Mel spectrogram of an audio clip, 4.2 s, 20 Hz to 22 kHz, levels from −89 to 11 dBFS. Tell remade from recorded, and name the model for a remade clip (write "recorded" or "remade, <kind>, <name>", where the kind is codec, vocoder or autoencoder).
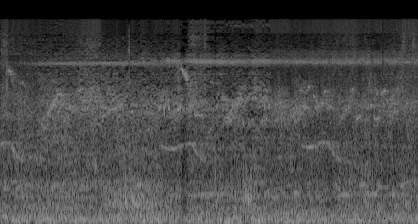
remade, vocoder, BigVGAN v2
